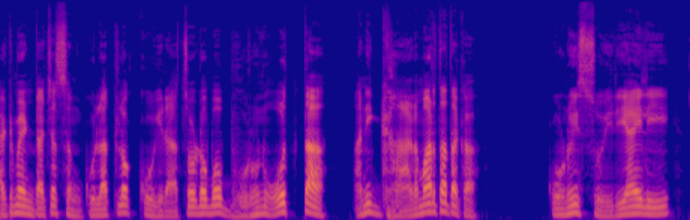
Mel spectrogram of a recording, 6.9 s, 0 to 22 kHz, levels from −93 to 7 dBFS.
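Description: Speech recording with no technical faults to report.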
